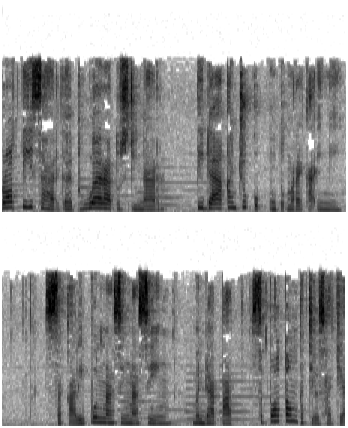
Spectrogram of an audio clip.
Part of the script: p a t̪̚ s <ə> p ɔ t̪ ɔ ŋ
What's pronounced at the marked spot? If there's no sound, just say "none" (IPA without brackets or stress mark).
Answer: ə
